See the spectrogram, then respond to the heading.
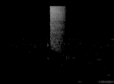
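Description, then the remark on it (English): A single open hi-hat hit from a drum machine, a bright, hissy metallic burst that rings briefly before cutting off, standing alone against near silence, as the length of the open hi-hat is adjusted on a controller. “Uh, the length of the open hi hat.”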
